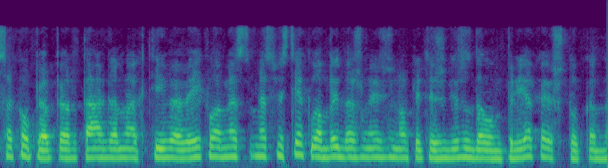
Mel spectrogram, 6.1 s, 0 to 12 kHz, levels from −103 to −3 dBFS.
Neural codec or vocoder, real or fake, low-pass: codec, 16 kHz, 4 kbps, FreqCodec, smaller model; fake; 7.2 kHz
